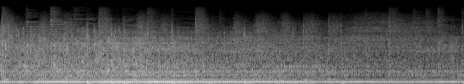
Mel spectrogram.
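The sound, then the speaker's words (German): A racing motorboat's engine drones steadily with a low, humming pitch over rushing water as the boat turns into a small bay, easing off and growing slightly quieter toward the end as the boatman throttles the engine down. “Der Bootsmann drosselte den Motor.”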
